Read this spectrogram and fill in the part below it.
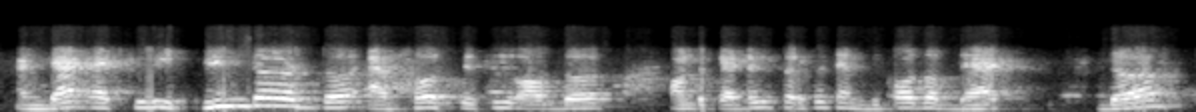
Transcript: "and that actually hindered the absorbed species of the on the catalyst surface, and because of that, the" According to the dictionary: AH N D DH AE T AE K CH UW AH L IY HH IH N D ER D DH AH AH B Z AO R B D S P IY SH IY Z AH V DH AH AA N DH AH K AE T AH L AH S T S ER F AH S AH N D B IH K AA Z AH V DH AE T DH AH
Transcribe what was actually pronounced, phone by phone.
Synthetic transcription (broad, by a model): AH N D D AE T AE K CH UW AH L IY HH IH N D ER D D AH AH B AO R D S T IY S IY AH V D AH AA N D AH K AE T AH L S S ER F AH S AH N D B IH K AA Z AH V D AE T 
